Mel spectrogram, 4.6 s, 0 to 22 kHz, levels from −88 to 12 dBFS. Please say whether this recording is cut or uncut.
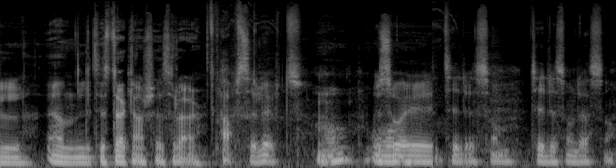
cut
